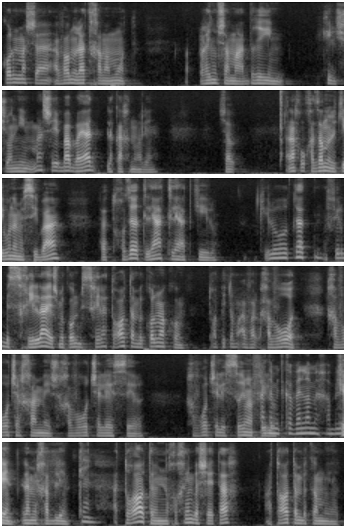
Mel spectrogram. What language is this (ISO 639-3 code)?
heb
